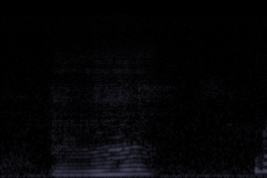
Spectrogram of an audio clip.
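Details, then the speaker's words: Sleeping girl, said to be genuine, not staged; one long, low, coarse buzzing snore of about one second in a quiet room: snoring. "При просмотре этого видео все будут думать, что мы издеваемся на девочку, которая просто спит, подобрав какой-то храб безумный. Но это не так."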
